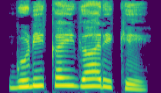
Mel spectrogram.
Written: ಕಾಡಿಗ್ಗರಗೆ

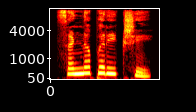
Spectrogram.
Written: ಸಣ್ಣಪರೀಕ್ಷೆ

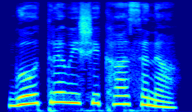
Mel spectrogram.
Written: ಗೋತ್ರವಿಶಿಖಾಸನ

